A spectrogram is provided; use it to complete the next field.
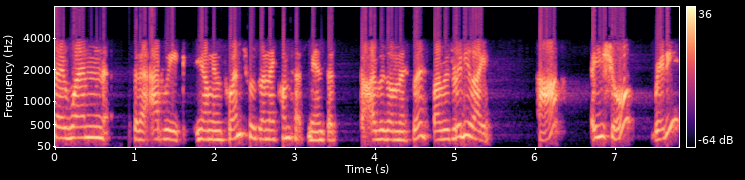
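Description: A woman with a fairly high pitch and a bright, sharp tone talks at a fairly quick pace. She leaves long, frequent pauses, and the sound is dry and close with no echo. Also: ordinary pitch variation. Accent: English. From England, outside London. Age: young. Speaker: advertising agency voice lead. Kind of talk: interview. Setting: remote call with good microphone.

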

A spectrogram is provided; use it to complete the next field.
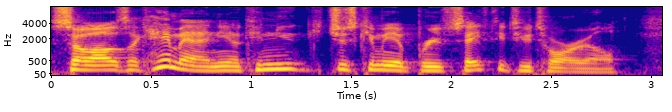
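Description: A man talks with an American accent. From US East Coast. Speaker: motorcycle podcast host. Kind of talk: casual chat. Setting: home recording.

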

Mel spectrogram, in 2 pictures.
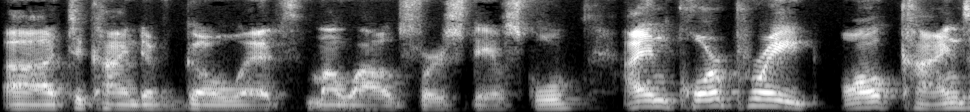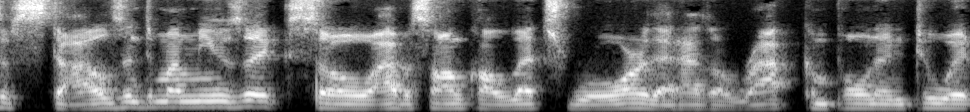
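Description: This man has a plain, everyday voice, pitched in the medium range, moving at a moderate pace with ordinary pitch variation. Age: 40s. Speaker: speech pathologist and children's author. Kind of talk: casual interview.

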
